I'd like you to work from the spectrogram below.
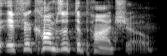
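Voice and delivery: ordinary delivery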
